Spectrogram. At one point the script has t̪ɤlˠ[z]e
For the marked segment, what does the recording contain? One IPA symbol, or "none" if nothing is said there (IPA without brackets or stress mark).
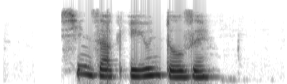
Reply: z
